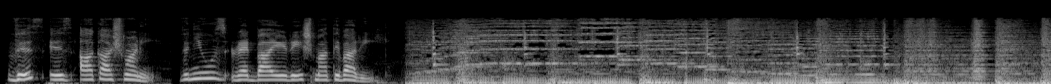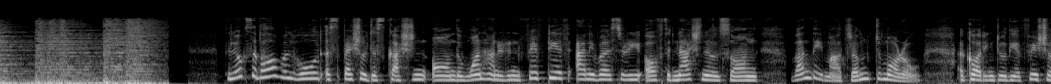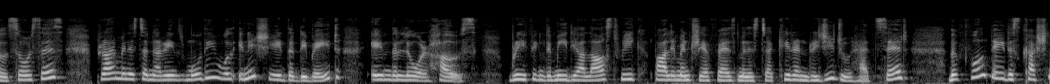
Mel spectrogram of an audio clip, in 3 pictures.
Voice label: English; Larsen and Toubro Limited for acquisition of 3 cadet training ships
